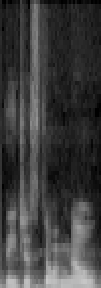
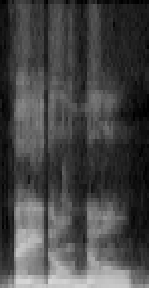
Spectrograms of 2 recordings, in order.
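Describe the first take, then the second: First: Said in the usual way. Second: They don't know, sung out high and slow; high drawn-out lament. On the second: Shown as a demonstration. Preacher to her live audience, high slow drawn-out lament. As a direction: stretch it high and slow like a sad refrain.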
